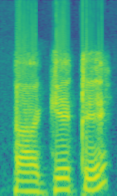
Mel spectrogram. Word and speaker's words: Goethe: গেটে, গেটে বানানটা পুষ্পিতা মল্লিক ভুল লিখেছ ইংরেজিতে, কালকে বলে দিয়েছিলাম GOETHE, GOETHE।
